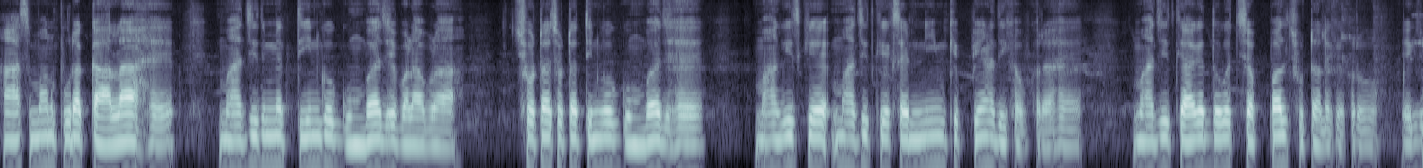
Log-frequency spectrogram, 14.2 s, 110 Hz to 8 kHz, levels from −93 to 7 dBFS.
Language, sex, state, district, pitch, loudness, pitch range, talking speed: Hindi, male, Bihar, Jamui, 115 Hz, -18 LUFS, 105-120 Hz, 145 wpm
